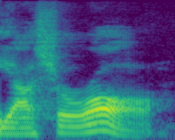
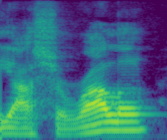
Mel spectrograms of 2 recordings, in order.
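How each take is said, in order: First: The word stops on the final L sound. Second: The word ends with a vowel after the L. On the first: "They may stop on that L" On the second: "some people may say"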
